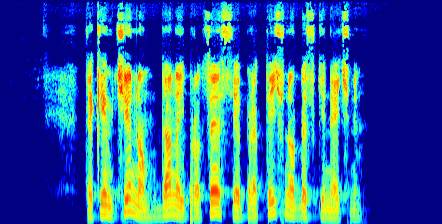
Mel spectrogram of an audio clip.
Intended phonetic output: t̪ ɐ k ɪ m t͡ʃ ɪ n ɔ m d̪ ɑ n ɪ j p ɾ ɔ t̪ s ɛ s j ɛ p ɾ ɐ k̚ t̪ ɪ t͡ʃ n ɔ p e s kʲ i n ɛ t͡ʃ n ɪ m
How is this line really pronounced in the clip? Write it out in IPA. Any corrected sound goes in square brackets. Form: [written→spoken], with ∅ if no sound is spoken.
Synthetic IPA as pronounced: t̪ ɐ k ɪ m t͡ʃ ɪ n ɔ m d̪ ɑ n ɪ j p ɾ ɔ t̪ s ɛ s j ɛ p ɾ ɐ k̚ t̪ ɪ t͡ʃ n ɔ [p→b] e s kʲ i n ɛ t͡ʃ n ɪ m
